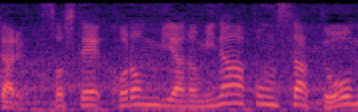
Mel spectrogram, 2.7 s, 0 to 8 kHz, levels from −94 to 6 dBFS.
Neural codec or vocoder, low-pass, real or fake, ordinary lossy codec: none; 7.2 kHz; real; MP3, 48 kbps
